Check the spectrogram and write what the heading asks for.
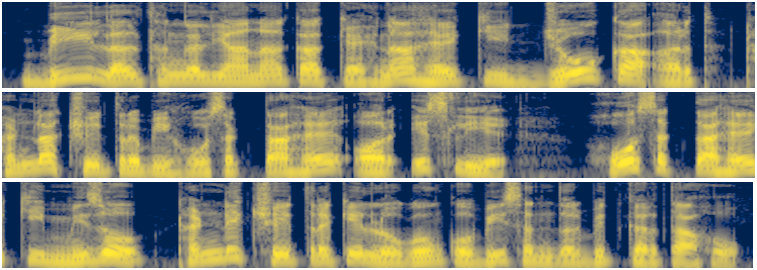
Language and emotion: Hindi, neutral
